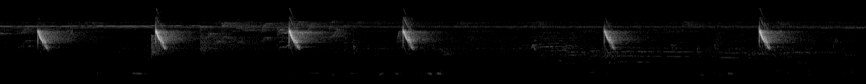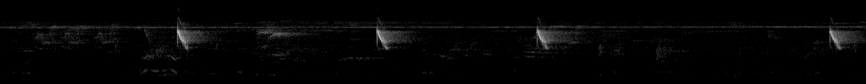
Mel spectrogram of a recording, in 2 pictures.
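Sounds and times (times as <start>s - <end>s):
sooty-headed bulbul singing: 0.0s - 17.3s.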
